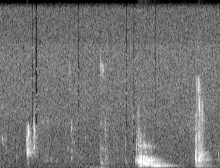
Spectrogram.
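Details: Deep tummy and belly rumbles: scattered soft gurgles and one longer low groaning rumble, normal bowel sounds.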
